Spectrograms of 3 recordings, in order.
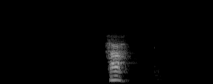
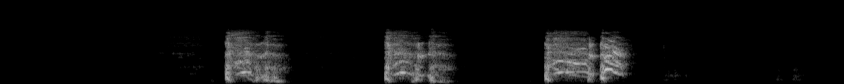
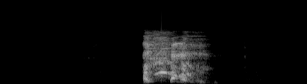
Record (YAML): exhalation_length: 2.1 s
exhalation_amplitude: 7385
exhalation_signal_mean_std_ratio: 0.2
three_cough_length: 8.4 s
three_cough_amplitude: 13172
three_cough_signal_mean_std_ratio: 0.36
cough_length: 3.1 s
cough_amplitude: 9150
cough_signal_mean_std_ratio: 0.34
survey_phase: beta (2021-08-13 to 2022-03-07)
age: 45-64
gender: Male
wearing_mask: 'No'
symptom_cough_any: true
symptom_runny_or_blocked_nose: true
symptom_onset: 12 days
smoker_status: Never smoked
respiratory_condition_asthma: false
respiratory_condition_other: false
recruitment_source: REACT
submission_delay: 2 days
covid_test_result: Negative
covid_test_method: RT-qPCR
